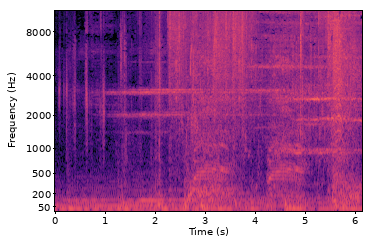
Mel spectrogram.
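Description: Video game sound effects pop and zap rapidly.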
